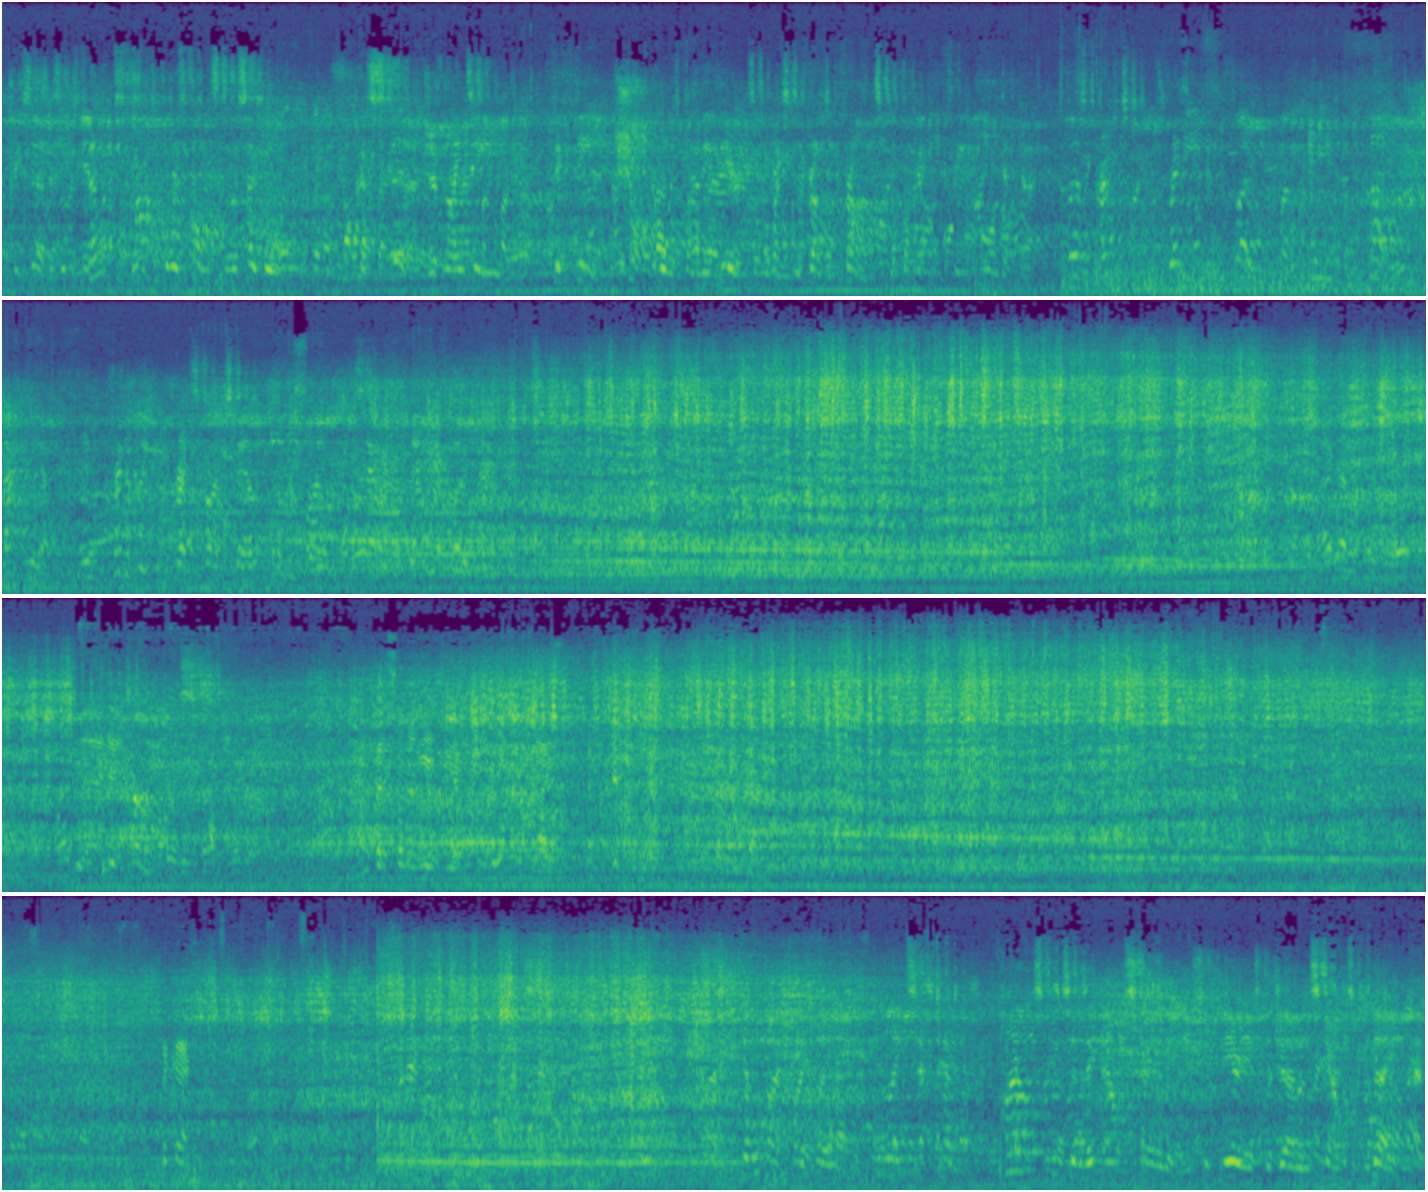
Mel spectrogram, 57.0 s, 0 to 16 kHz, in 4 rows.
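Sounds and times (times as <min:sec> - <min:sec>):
aircraft engine droning: 0:00.0 - 0:56.9
public address commentary: 0:00.0 - 0:56.9.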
